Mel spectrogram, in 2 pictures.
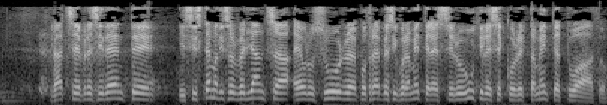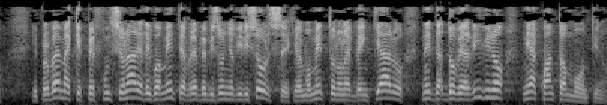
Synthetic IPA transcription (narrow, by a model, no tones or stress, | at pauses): ɡɾat̪sjepɾesid̪ɛnt̪e | ilsist̪ɛːmad̪isorveʎːant̪saʔɛwɾosurpot̪ɾɛbːesikuɾament̪eɾɛsːeɾeuːt̪ilesekːorːet̪ːament̪eat̪ːuaːt̪o̰ | ilpɾoblɛːmaɛkːepːerfunt̪sjonaːɾead̪eɡwament̪eavɾɛbːebizoɲːod̪iɾisorsek̟ealmoment̪ononɛbɛŋk̟jaːɾoned̪ad̪ːoːvearːiːvinoneakːwant̪oamːont̪ino̰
